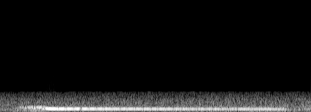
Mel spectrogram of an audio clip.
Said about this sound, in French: Et elles répètent ça euh, aussi pendant plusieurs dizaines de minutes. Mais ça prend aux tripes, moi je trouve. C'est tellement grave Voilà, la baleine bleue pygmée de Madagascar.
